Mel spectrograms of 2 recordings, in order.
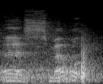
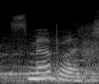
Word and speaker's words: smørbrød: How do you pronounce it again? Smørbrød. Smørbrød.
